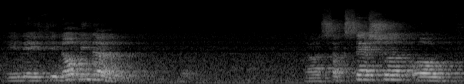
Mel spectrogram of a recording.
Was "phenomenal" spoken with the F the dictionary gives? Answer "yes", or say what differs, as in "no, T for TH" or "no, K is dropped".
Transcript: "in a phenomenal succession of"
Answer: yes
